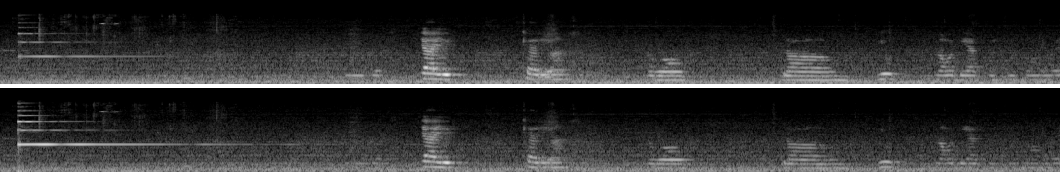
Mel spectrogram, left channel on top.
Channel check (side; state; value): both; normal; correlation 0.24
